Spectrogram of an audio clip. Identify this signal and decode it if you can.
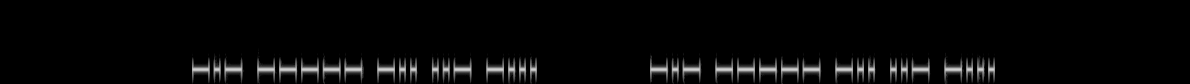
Morse code, heard as a keyed tone, about 22 wpm, 700 Hz. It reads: K0DUB K0DUB
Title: USA Call Signs - 5 Characters - Repeated 2x - 22wpm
